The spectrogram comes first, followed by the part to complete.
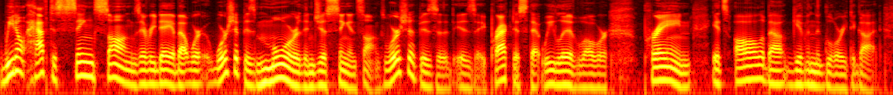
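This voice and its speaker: A man talks at a moderate pace with medium pitch and ordinary pitch variation, in an ordinary speaking voice. The recording is very clean, with a silent background. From US West, western Colorado. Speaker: church worship leader. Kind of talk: casual interview.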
